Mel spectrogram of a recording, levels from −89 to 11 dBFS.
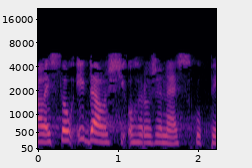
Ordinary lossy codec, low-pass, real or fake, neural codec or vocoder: MP3, 24 kbps; 7.2 kHz; fake; vocoder, 22.05 kHz, 80 mel bands, Vocos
